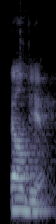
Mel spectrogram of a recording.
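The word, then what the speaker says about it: Belleview: wants to purchase here in ocala or bellavu bella view i don't know how that's pronounced i'm sorry bellevue thank you and there is a home that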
